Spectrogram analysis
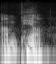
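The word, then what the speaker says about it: Ampère: 앙페르 법칙의 핵심은요, 요런 것들을 이제 앙페르 법칙이라고 할 건데요. 암페어입니다. 암페어. 그걸 프랑스식 발음으로 하면 앙페르가 되는데요.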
